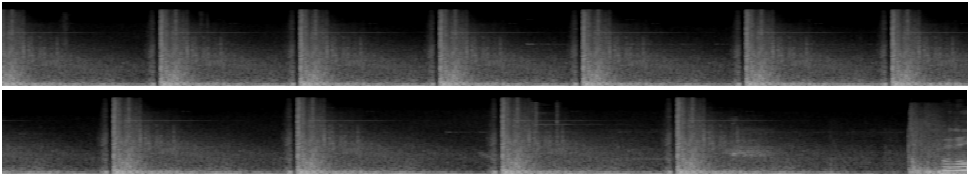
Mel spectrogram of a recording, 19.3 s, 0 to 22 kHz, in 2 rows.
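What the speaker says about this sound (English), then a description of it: "Get some rapid shots off" A rifle fires in the video game Fallout 4, eleven loud, sharp shots spaced roughly evenly about one and a half to two seconds apart, each with a short booming decay and no talk.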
